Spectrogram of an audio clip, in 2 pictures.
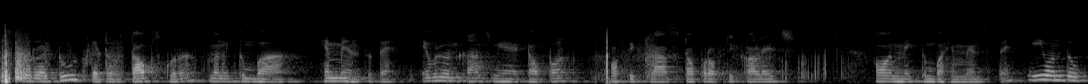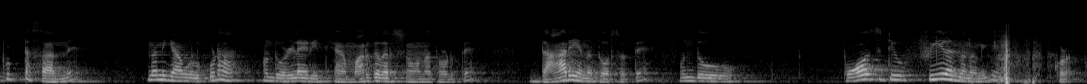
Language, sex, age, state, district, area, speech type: Kannada, male, 18-30, Karnataka, Tumkur, rural, spontaneous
